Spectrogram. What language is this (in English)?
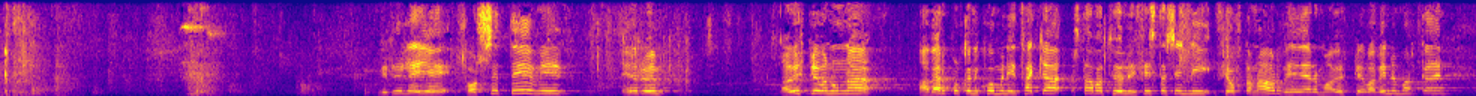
Icelandic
